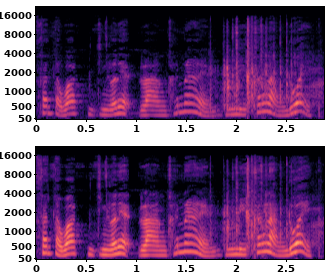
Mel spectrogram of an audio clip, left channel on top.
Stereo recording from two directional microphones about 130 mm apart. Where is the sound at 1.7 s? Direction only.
Centre (ahead or behind).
